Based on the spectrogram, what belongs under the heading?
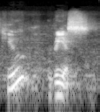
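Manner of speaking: "curious" in two parts, a high "cu", then "rious"; split into syllables. Shown as a demonstration. Teacher counting two syllables, "curious" split as cu, rious. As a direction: break "curious" after "cu" with a pause. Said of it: "we have got two syllables".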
